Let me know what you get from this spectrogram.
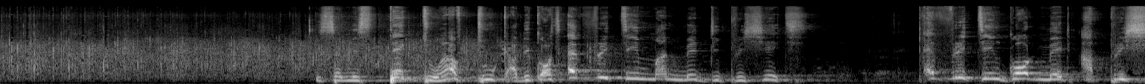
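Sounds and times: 
audience applause: 0.0s - 6.2s
speech: 3.2s - 8.2s, 9.8s - 11.4s.

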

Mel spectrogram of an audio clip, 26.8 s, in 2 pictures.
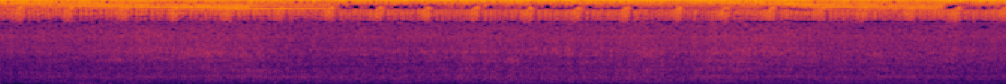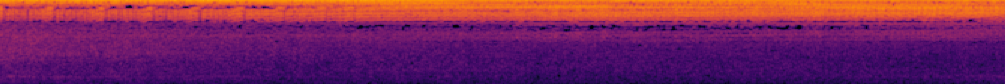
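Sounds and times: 
cicadas droning: 0.0s - 26.8s.

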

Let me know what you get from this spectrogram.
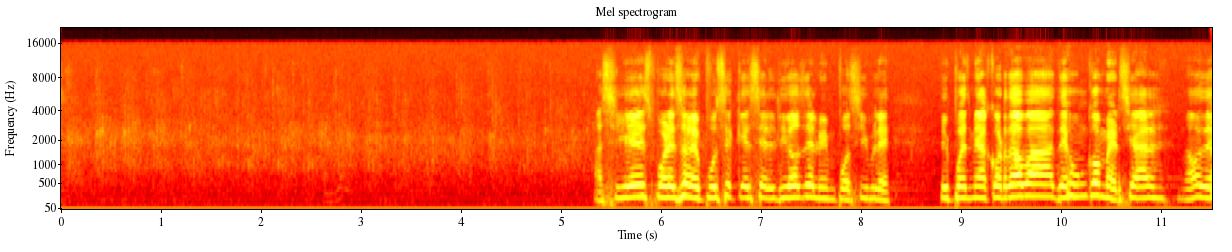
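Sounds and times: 
crowd clapping: 0.0s - 6.2s
speech: 5.4s - 11.5s.

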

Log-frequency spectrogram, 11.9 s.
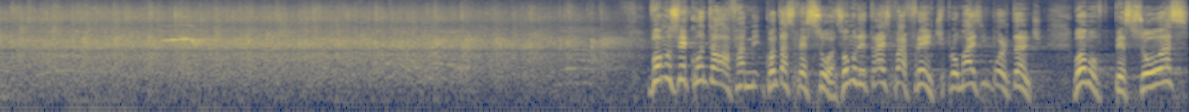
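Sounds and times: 
audience applause: 0.0s - 6.4s
speech: 6.5s - 11.8s.

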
